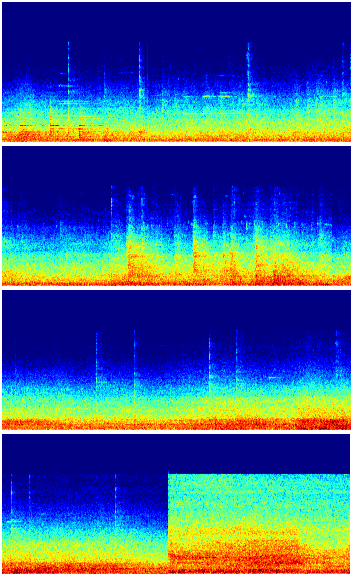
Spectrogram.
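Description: Factory machinery hums and clanks steadily in a large echoing hall.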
